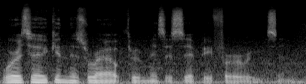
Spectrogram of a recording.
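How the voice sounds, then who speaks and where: Man acting a very deep, gravelly, wary vampire. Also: normal speed, mellow, a little hiss or hum. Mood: calm, wary. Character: steady, guarded male vampire traveler, streetwise, wary. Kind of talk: audio roleplay acting.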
